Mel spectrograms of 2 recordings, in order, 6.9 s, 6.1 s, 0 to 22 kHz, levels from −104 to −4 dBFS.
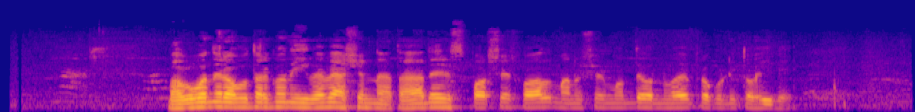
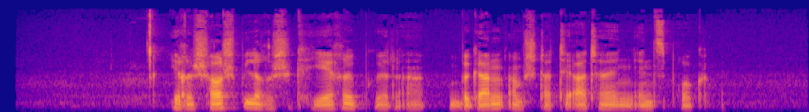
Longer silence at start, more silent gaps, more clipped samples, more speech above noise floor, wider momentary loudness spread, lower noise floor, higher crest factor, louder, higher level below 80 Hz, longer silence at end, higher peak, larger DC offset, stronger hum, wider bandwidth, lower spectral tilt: first, 1.25 s vs 1.1 s; neither; neither; first, 36 dB vs 32 dB; about the same, 15 LU vs 13 LU; about the same, -64 dBFS vs -65 dBFS; second, 22 dB vs 28 dB; first, -29 LUFS vs -33 LUFS; about the same, -76 dBFS vs -80 dBFS; first, 0.95 s vs 0.75 s; about the same, -8 dBFS vs -8 dBFS; neither; neither; second, 8.2 kHz vs 16 kHz; first, -8.5 dB/octave vs -3.5 dB/octave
